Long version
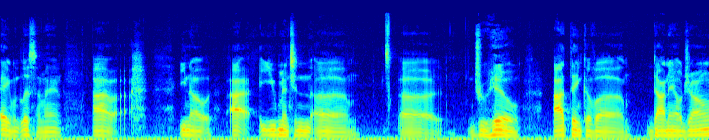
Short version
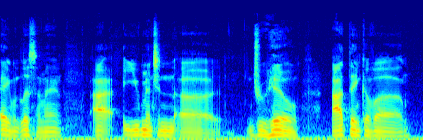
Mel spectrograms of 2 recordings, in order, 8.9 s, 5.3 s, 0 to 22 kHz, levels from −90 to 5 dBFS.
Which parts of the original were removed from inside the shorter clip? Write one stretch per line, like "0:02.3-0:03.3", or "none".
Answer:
0:01.1-0:02.8
0:03.9-0:05.0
